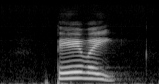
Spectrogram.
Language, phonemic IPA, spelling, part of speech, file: Tamil, /t̪eːʋɐɪ̯/, தேவை, noun, Ta-தேவை.ogg
- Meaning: 1. need, necessity, want, exigency 2. affairs, business 3. desire 4. haste 5. slavery, bondage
